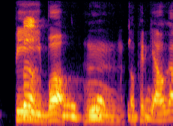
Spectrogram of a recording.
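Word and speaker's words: पिबन्ति: पीबतः, अन्य पुरुष बहुवचने पीबंती। पीबंती, ब का उच्चारण करना है।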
